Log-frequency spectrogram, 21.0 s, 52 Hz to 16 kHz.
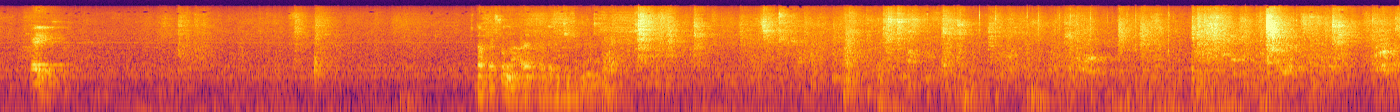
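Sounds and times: chairs and desks scraping: 11.1s - 21.0s.

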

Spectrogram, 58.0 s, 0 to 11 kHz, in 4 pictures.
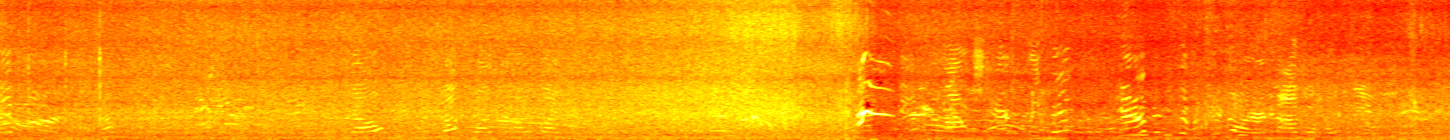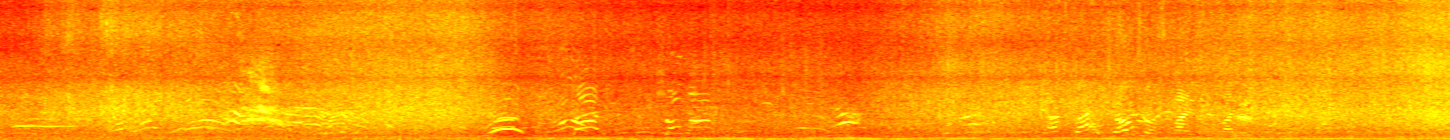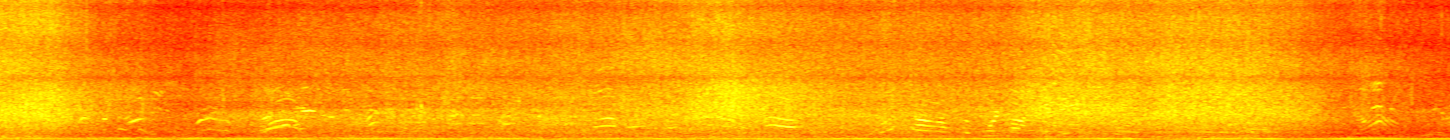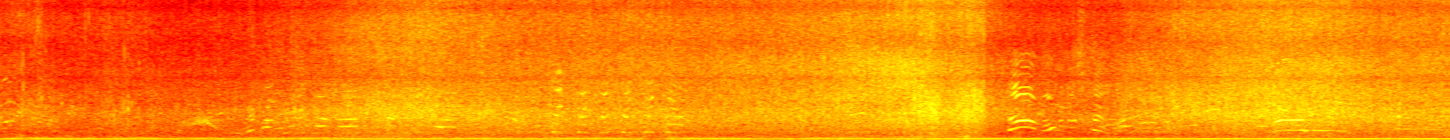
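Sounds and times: distant voices calling out: 0.0s - 58.0s
ocean surf washing: 0.0s - 58.0s.

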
